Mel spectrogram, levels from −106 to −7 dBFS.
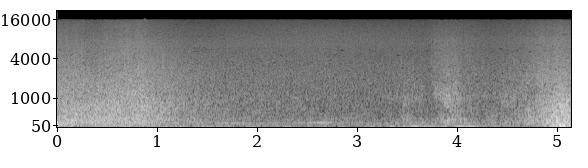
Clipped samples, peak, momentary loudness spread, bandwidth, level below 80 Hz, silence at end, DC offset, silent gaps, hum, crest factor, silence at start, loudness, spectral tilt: under 0.1%; -6 dBFS; 12 LU; 16.5 kHz; -36 dBFS; 0 s; under 0.1%; none; none; 22 dB; 0 s; -31 LUFS; -4 dB/octave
